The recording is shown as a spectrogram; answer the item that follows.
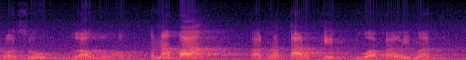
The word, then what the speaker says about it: Rasulullah: Kalau bacanya ada ya, la, ya Rasulullah. Makanya kalau kita baca sholawat, apa itu iku mahalul qiyam dan lain-lain, hati-hati, jangan salah, jangan ya Rasulullah. Yang benar ya Rasulullah.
